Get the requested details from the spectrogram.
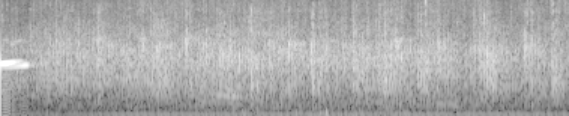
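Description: A church audience claps their hands to the Lord in a steady, dense wash of applause that holds at an even level throughout, with a brief higher tone sounding right at the start.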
